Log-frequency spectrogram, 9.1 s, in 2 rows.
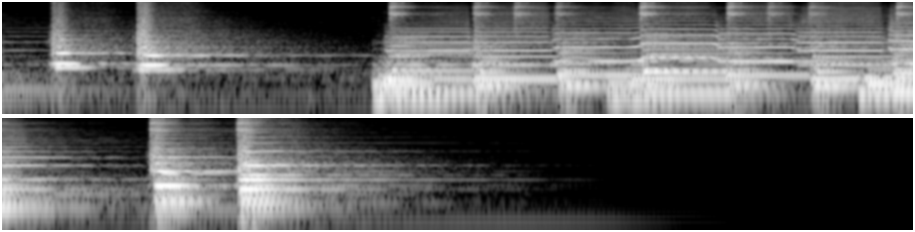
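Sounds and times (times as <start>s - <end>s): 
slow Mexican clapping song: 2.0s - 6.3s.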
